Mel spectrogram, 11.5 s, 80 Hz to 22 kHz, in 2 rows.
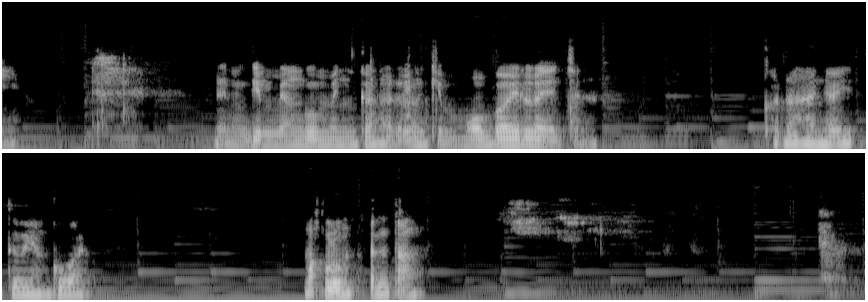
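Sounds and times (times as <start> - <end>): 
speech: 1.4 - 4.1, 5.1 - 6.5, 7.8 - 9.4
birds chirping: 9.1 - 10.4.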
